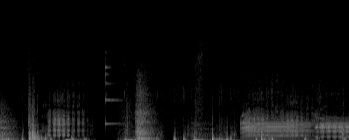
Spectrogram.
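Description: Cows in the video game Minecraft moo and low several times in a row, close and fairly loud, with short gaps between calls and faint game sounds underneath.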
